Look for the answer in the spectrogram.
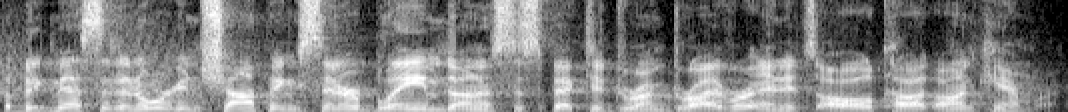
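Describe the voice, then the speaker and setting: A man's voice: on the high side, brisk. A man reading scripted TV news as an anchor.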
